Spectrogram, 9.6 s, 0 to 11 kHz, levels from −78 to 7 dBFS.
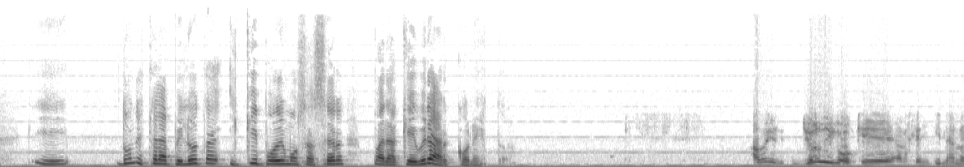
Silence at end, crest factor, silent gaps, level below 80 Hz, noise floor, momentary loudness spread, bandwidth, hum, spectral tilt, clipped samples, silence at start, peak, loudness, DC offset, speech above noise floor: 0 s; 22 dB; none; -54 dBFS; -47 dBFS; 18 LU; 10 kHz; none; -6.5 dB/octave; under 0.1%; 0.3 s; -2 dBFS; -21 LUFS; 2%; 26 dB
